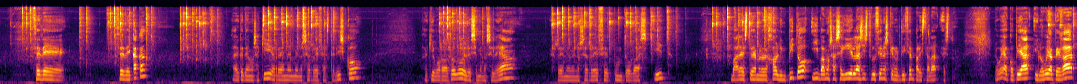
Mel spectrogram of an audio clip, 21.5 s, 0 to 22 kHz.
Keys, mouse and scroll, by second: 0.2-6.6 typing, 8.5-15.8 typing, 13.3 Return, 17.4-21.4 drag, 21.4 ctrl+alt+v.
